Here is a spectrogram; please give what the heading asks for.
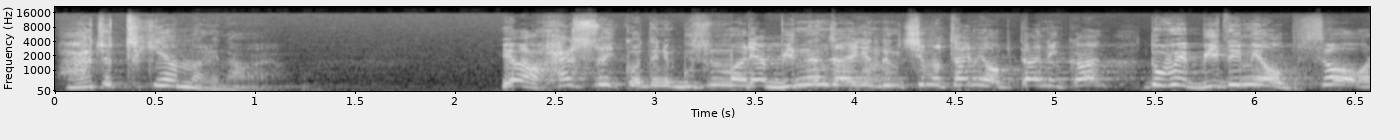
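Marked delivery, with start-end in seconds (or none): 2.3-6.6 higher, pressing retold rebuke; rebuking. Jesus scolding the father for his doubt, higher retold rebuke. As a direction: push him with each question.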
